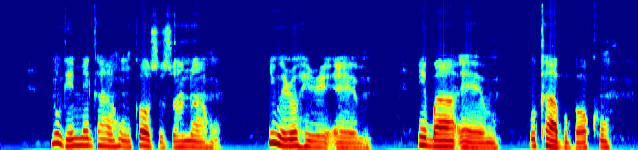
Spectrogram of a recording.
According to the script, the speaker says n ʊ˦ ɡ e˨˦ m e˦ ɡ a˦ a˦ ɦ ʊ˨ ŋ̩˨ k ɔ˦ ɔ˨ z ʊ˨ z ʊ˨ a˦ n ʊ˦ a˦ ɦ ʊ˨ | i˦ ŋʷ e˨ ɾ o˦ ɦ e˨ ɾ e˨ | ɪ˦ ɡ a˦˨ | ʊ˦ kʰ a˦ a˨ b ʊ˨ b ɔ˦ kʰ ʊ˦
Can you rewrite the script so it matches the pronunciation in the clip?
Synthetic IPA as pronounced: n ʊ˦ ɡ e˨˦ m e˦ ɡ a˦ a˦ ɦ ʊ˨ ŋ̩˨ k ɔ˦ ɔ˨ z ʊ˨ z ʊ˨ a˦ n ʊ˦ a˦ ɦ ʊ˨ | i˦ ŋʷ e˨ ɾ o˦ ɦ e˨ ɾ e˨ | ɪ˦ ɡ͡b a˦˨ | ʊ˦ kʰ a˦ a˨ b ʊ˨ b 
